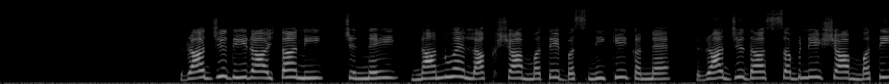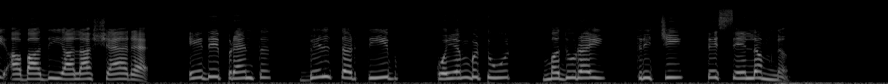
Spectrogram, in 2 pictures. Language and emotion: Dogri, neutral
